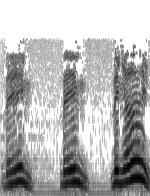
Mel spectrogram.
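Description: A man voicing a frail, blind old mother who calls out and wails in grief, in a high, strained voice. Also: unhurried. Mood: urgent calling. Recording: slightly dull recording with faint music.

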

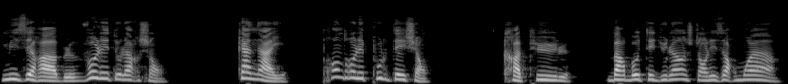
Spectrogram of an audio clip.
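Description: A woman's voice: medium pitch, big pitch swings, normal speed, a little mellow, no echo, voice pushed up, natural voice. A woman reading an audiobook, voicing a rowdy bossy village boy who blusters and scolds in slang. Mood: scolding.

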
